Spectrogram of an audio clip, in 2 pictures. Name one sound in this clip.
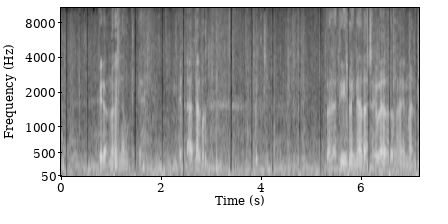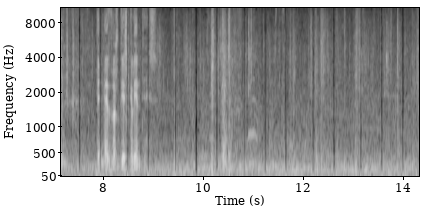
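Boots crunch on dirt as men walk.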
